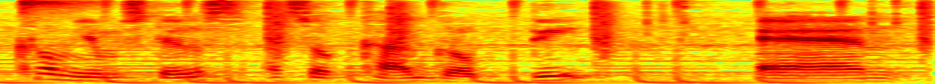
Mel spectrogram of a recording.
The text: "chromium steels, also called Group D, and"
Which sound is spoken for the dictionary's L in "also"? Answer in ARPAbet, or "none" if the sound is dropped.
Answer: none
